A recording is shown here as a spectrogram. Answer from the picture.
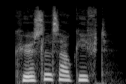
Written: kørselsafgift

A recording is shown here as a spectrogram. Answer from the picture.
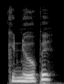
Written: GNUBBES

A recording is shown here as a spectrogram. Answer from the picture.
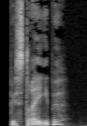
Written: bestræbe

